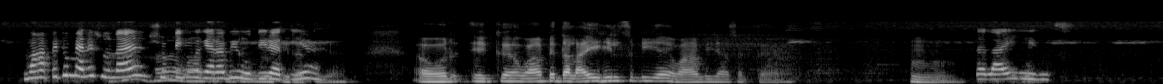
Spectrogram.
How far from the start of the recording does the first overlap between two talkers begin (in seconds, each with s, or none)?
1.1 s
